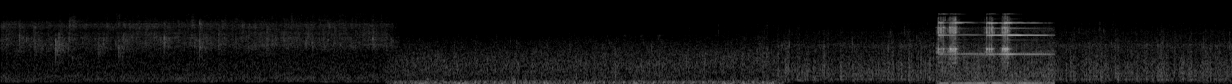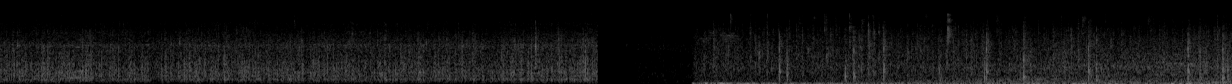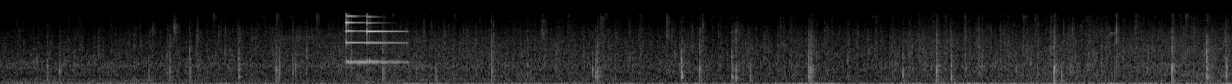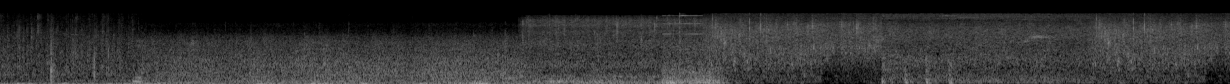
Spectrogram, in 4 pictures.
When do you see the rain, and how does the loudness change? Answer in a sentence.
You can hear the rain from 0.0 to 49.2 s, getting louder.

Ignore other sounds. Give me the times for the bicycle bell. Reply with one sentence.
The bicycle bell can be heard from 9.3 to 10.6 s, from 28.1 to 28.8 s and from 43.5 to 44.2 s.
